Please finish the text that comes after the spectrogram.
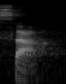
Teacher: जो सा है ये दंत वर्ण है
